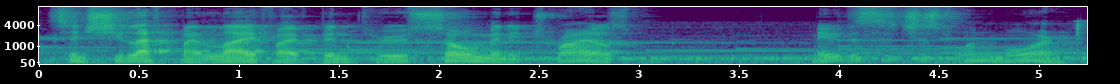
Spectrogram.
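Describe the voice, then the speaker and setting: A man's voice: mid-range voice, a little slow, loud music behind the voice, natural voice. An actor playing a desperate imprisoned man in an audio drama, telling his story in an earnest, emotive, brooding way. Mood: brooding, haunted. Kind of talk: dramatic first-person audio drama narration.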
